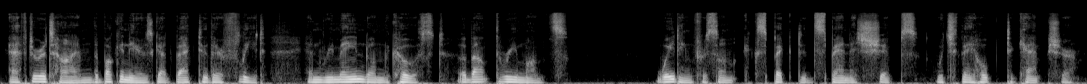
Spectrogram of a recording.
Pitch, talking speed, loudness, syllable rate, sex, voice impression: 100 Hz, 160 wpm, -17 LUFS, 4.6 syllables/s, male, very masculine, very adult-like, very middle-aged, very thick, relaxed, slightly weak, dark, soft, muffled, fluent, cool, intellectual, very sincere, very calm, very friendly, very reassuring, slightly unique, very elegant, sweet, slightly lively, very kind, modest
